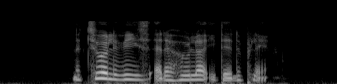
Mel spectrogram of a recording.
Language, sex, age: Danish, female, 21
